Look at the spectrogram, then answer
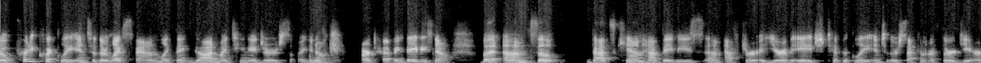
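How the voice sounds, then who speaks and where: At a moderate pace and medium pitch, a woman speaks in a plain, everyday voice with ordinary pitch variation. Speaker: bat specialist. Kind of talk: educational talk. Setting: video call.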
